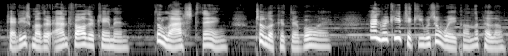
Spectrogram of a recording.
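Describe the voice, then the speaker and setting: A woman reading a story aloud in an expressive, dramatic storytelling style. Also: on the low side, fairly quick, faint music behind, poor audio. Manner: dramatic read-aloud, with interjected asides. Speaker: storyteller, show host. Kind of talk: expressive scripted story narration.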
